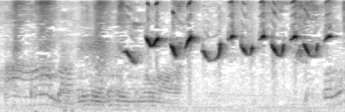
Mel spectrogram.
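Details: A caged Sirtu gives a quick run of about ten clear, high, slurred whistles, several dipping then rising, after a low murmur of background voices.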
